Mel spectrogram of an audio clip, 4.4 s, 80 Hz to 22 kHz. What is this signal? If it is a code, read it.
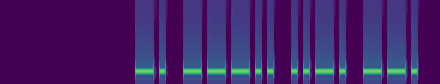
Morse code, heard as a keyed tone, about 20 wpm, 700 Hz. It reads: N8FG
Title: USA Call Signs - 4 Characters - Repeated 2x - 20wpm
